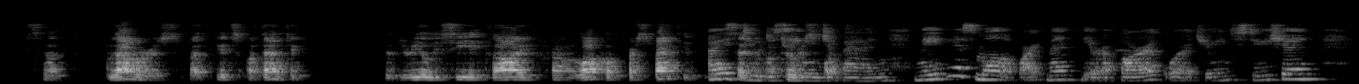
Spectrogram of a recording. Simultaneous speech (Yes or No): Yes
